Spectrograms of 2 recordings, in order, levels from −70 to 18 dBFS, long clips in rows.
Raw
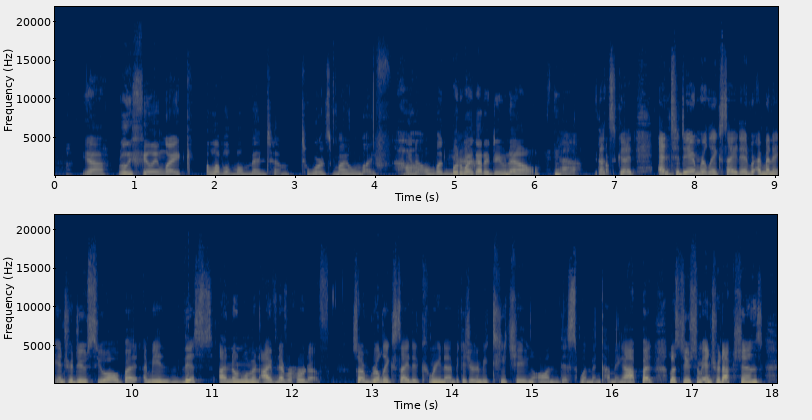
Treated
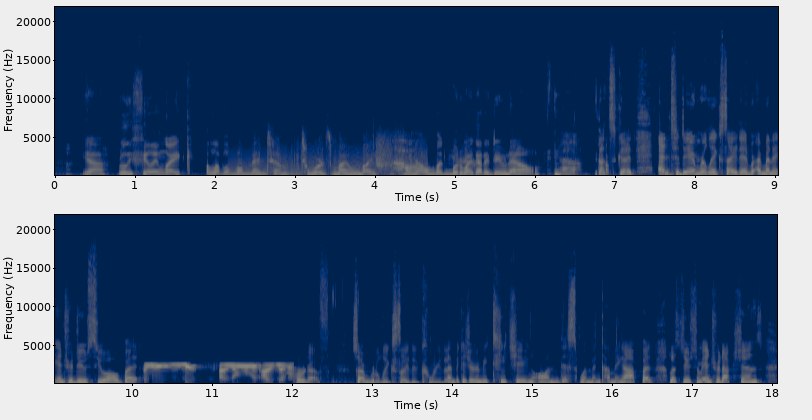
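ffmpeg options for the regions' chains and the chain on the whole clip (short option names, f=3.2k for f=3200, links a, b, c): -filter_complex "[0:a]asettb=1/sr,asplit=3[a][b][c];[a]atrim=end=2.164[d];[b]atrim=start=2.16:end=4.66,asetpts=PTS-STARTPTS,afade=t=in:d=0.004:c=qsin,afade=t=out:st=2.496:d=0.004:c=qsin,aeval=exprs='val(0)+0.5*0.0224*sgn(val(0))':c=same,acrossover=split=160 5400:gain=0.2 1 0.126[e][f][g];[e][f][g]amix=inputs=3:normalize=0,adynamicsmooth=sensitivity=3:basefreq=4.3k[h];[c]atrim=start=4.656[i];[d][h]acrossfade=d=0.004:c1=hsin:c2=qsin[j];[j][i]acrossfade=d=0.004:c1=qsin:c2=hsin,asettb=1/sr,asplit=3[k][l][m];[k]atrim=end=6.134[n];[l]atrim=start=6.13:end=9.57,asetpts=PTS-STARTPTS,afade=t=in:d=0.004:c=qsin,afade=t=out:st=3.436:d=0.004:c=qsin,agate=range=-33dB:threshold=-55dB:ratio=3:release=100:detection=peak,highshelf=f=11k:g=7[o];[m]atrim=start=9.566[p];[n][o]acrossfade=d=0.004:c1=hsin:c2=qsin[q];[q][p]acrossfade=d=0.004:c1=qsin:c2=hsin,asettb=1/sr,asplit=3[r][s][t];[r]atrim=end=10.144[u];[s]atrim=start=10.14:end=12.02,asetpts=PTS-STARTPTS,afade=t=in:d=0.004:c=qsin,afade=t=out:st=1.876:d=0.004:c=qsin,asplit=2[v][w];[w]adelay=26,volume=-8.5dB[x];[v][x]amix=inputs=2:normalize=0,atrim=end_sample=82908,lowpass=f=2.3k:t=q:w=0.5098,lowpass=f=2.3k:t=q:w=0.6013,lowpass=f=2.3k:t=q:w=0.9,lowpass=f=2.3k:t=q:w=2.563,afreqshift=-2700[y];[t]atrim=start=12.016[z];[u][y]acrossfade=d=0.004:c1=hsin:c2=qsin[aa];[aa][z]acrossfade=d=0.004:c1=qsin:c2=hsin,asettb=1/sr,asplit=3[ab][ac][ad];[ab]atrim=end=13.024[ae];[ac]atrim=start=13.02:end=13.95,asetpts=PTS-STARTPTS,afade=t=in:d=0.004:c=qsin,afade=t=out:st=0.926:d=0.004:c=qsin,acompressor=threshold=-31dB:ratio=4:attack=3.2:release=140:knee=1:detection=peak,afreqshift=-300,asoftclip=type=hard:threshold=-28.5dB[af];[ad]atrim=start=13.946[ag];[ae][af]acrossfade=d=0.004:c1=hsin:c2=qsin[ah];[ah][ag]acrossfade=d=0.004:c1=qsin:c2=hsin,dynaudnorm=f=220:g=31:m=4dB,highshelf=f=9.7k:g=-6.5,acompressor=threshold=-29dB:ratio=2.5"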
